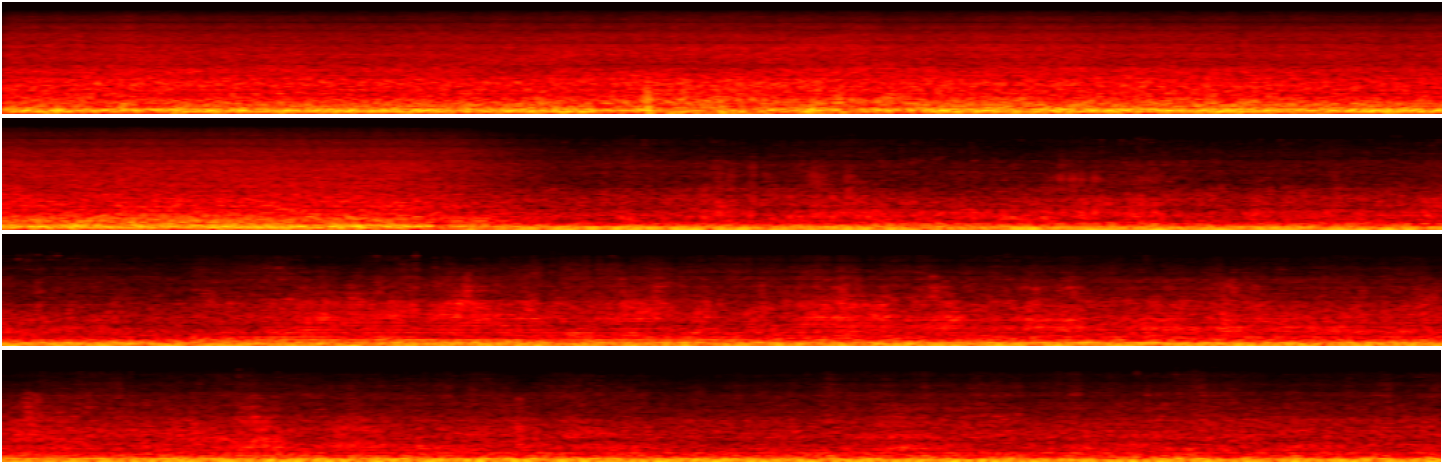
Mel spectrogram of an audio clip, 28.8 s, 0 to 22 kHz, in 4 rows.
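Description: Radial engines and propellers of a B-17 Flying Fortress running loud as it taxis past. About a third of the way in there is an abrupt change to a quieter, steady low engine drone from a small single-engine propeller plane taxiing.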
